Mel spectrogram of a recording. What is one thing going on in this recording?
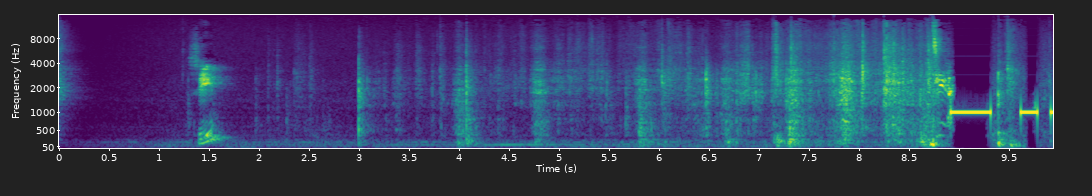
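Electric sparks crackle and snap in short bursts.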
